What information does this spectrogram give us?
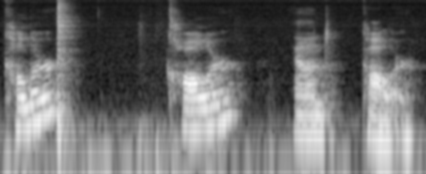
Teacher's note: all of these words are stressed on the first syllable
